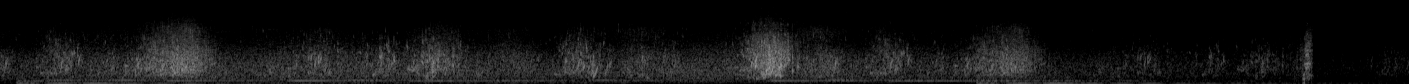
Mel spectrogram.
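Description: Waves wash against a shore in slow swells.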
